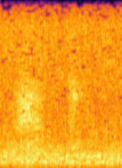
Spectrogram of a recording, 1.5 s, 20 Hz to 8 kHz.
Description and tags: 6-20-2006 without filtering
faint whispering captured on a digital Sony IC Recorder in my empty bedroom. recordings follow a series of bizarre nights which my girlfriend and i experienced in our home.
